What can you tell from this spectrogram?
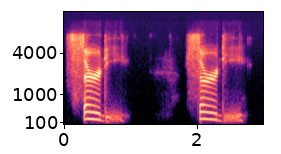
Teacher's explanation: the t sounds like a d and the stress is on the first syllable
